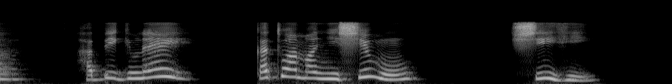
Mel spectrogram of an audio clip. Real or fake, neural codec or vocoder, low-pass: fake; codec, 16 kHz, about 1 kbps, DyCAST, with the encoder's durations; 7.2 kHz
